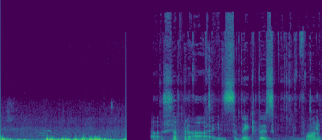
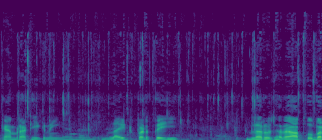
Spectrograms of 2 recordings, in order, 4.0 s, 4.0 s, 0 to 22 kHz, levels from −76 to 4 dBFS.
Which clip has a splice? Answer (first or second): first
